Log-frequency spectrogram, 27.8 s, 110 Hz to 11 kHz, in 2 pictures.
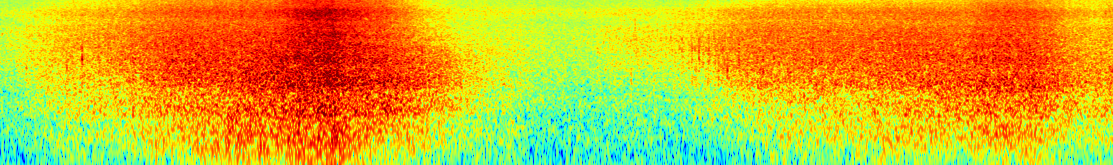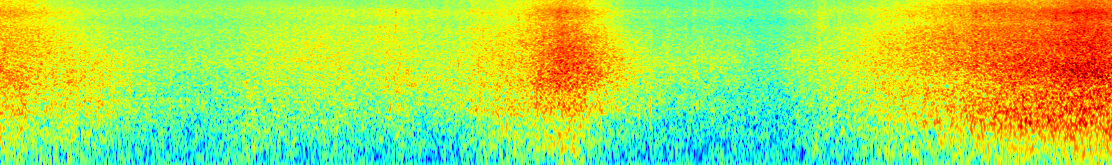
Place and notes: Chenggong Township, Taiwan - sound of the waves
Sound of the waves
Zoom H6 XY+NT4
